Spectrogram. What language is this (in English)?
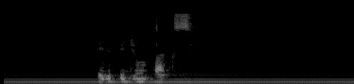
Portuguese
